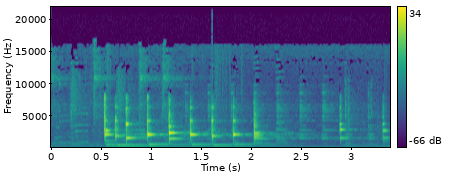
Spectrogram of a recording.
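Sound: mobile phone ringtone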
